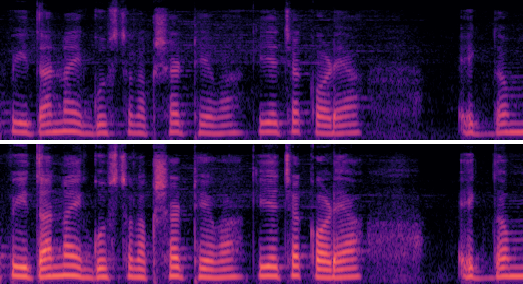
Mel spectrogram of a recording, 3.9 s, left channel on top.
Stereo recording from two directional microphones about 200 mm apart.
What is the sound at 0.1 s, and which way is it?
A woman's voice, 30° right (ahead or behind).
